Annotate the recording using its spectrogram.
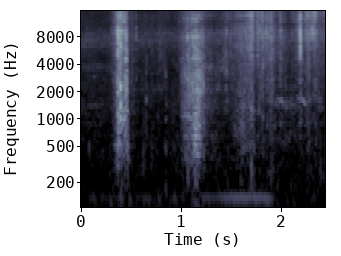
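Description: A knife cuts through plant material.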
